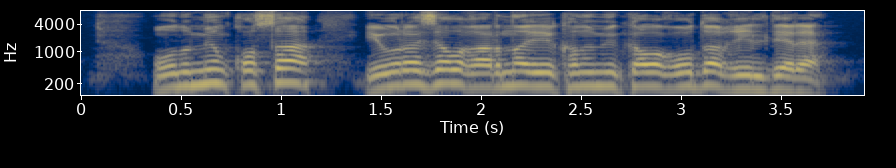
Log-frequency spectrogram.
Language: Kazakh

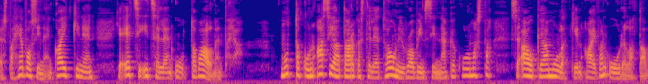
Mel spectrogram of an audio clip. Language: Finnish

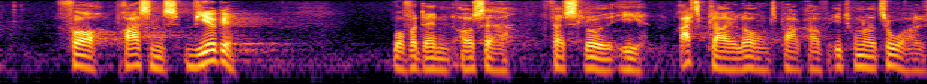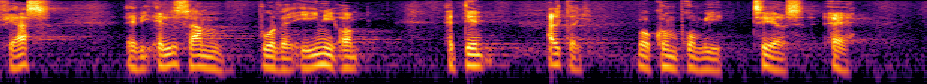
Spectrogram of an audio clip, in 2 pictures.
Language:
Danish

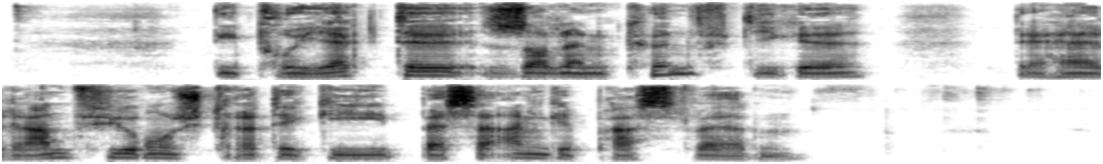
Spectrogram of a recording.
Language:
German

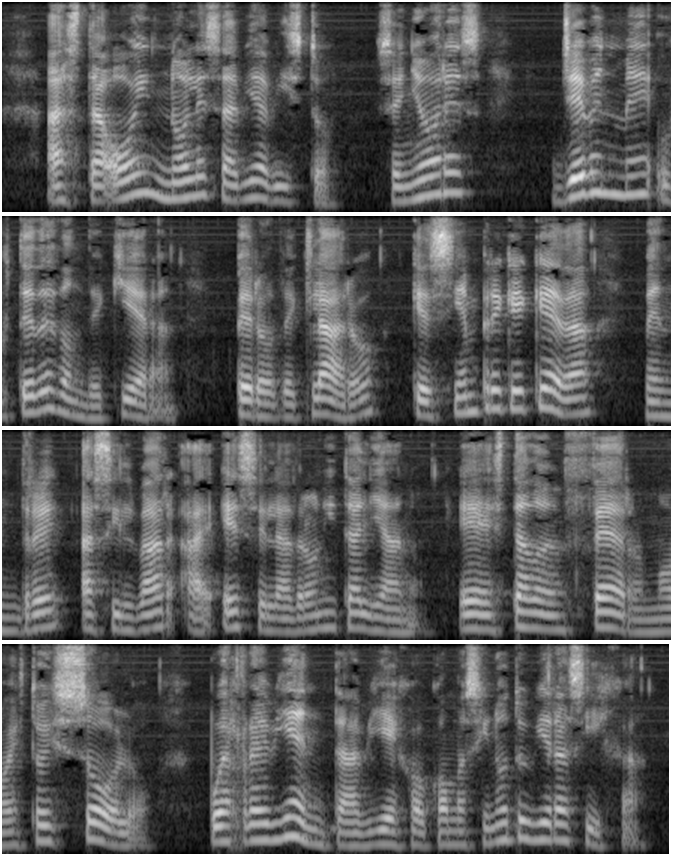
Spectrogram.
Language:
Spanish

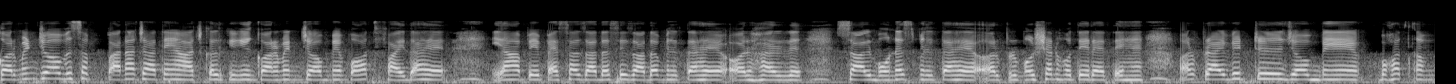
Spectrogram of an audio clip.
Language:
Urdu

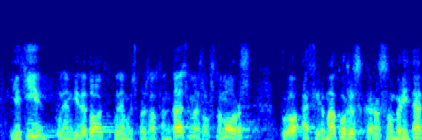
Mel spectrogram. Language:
Catalan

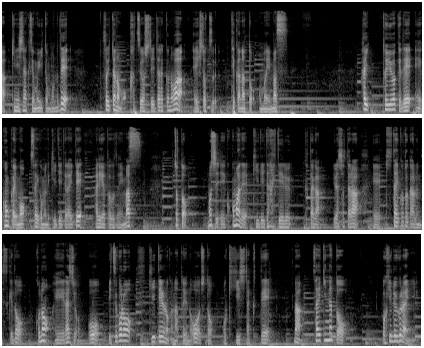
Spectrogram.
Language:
Japanese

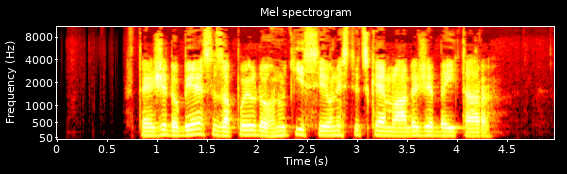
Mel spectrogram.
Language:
Czech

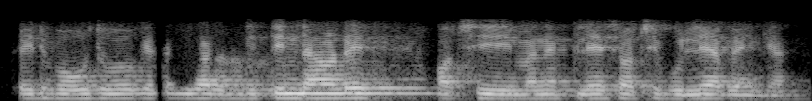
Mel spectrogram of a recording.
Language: Odia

